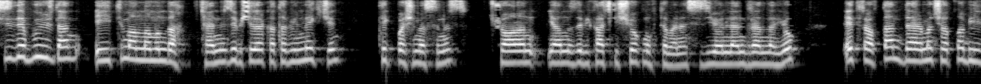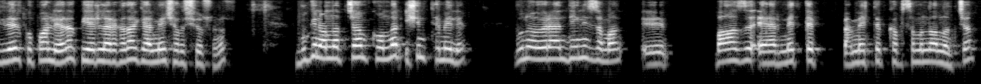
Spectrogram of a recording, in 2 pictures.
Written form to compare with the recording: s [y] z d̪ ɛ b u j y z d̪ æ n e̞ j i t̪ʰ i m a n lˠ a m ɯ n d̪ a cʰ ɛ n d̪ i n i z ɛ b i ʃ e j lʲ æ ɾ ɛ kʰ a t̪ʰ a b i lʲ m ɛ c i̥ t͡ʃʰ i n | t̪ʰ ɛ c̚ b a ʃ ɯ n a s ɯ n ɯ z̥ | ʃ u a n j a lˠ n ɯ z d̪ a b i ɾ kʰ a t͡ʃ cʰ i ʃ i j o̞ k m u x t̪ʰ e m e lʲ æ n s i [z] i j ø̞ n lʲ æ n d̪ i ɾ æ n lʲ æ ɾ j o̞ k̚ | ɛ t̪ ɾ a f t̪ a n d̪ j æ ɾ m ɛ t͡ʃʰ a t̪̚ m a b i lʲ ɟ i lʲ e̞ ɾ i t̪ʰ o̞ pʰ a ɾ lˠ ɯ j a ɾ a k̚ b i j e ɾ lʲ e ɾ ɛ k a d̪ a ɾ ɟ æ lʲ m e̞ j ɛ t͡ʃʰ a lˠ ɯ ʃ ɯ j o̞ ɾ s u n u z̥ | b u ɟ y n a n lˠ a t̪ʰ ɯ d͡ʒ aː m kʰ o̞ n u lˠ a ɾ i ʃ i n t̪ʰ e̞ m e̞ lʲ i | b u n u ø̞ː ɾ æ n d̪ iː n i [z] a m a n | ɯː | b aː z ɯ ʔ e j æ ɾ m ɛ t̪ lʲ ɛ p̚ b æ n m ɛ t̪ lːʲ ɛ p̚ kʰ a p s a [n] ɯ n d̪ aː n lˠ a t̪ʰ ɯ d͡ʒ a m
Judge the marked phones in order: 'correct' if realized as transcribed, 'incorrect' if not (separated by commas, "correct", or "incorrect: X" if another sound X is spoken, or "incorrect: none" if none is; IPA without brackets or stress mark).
incorrect: i, correct, incorrect: zː, incorrect: m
